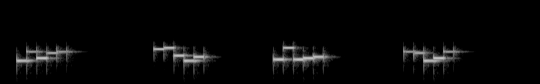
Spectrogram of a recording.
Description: Five-tone selective call (CCIR), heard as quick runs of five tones, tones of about 100 ms. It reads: 18378 00514 22234 87138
